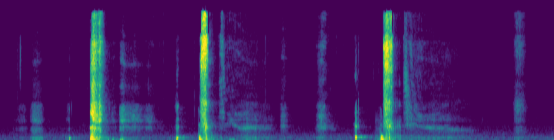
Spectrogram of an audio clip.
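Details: Sneezing and nose blowing by a female: three forceful sneezes, each followed by sniffing and breathy noise, with nose-blowing sounds between them.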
